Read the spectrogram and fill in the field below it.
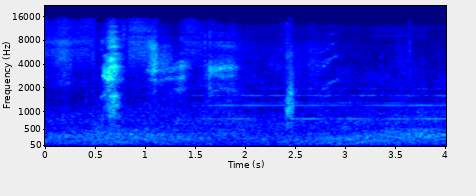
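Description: A heavy wooden door swings open.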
